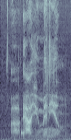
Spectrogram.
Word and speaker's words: aluminium: one, oh yeah, and another one is aluminium. Is how they pronounce aluminum, or how they pronounce the word we say aluminum. So there's like an extra I in there.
